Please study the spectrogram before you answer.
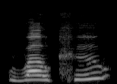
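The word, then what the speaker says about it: Wokou: Um, I believe the word is pronounced woku, wo ko u, which is Japanese uh, translates to Japanese pirates.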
